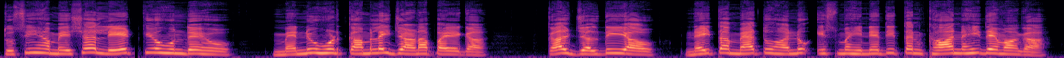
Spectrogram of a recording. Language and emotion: Punjabi, angry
